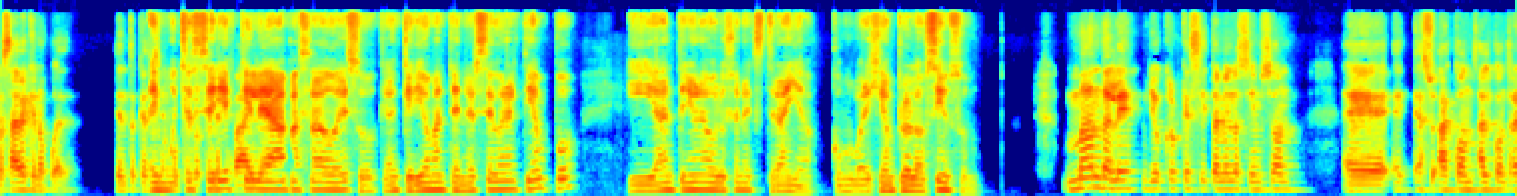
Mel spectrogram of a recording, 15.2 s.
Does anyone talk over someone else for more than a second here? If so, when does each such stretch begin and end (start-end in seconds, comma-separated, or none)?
1.5-2.9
